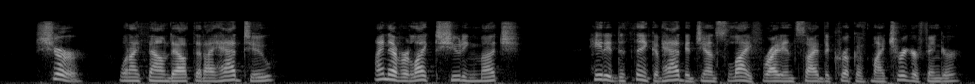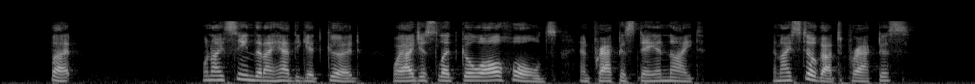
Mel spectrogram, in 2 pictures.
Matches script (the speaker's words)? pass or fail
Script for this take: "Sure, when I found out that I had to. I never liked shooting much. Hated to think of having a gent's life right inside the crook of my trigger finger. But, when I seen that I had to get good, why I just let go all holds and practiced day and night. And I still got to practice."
fail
